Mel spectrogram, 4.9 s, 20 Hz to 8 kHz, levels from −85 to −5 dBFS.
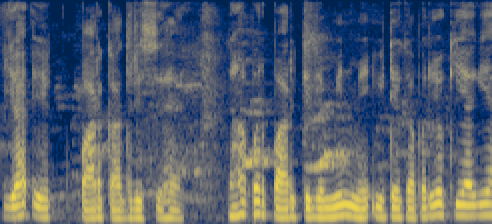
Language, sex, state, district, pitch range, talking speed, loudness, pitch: Hindi, male, Jharkhand, Ranchi, 115-140 Hz, 220 wpm, -17 LUFS, 125 Hz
